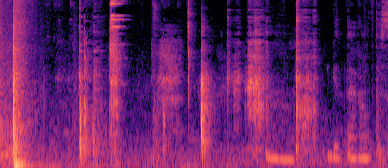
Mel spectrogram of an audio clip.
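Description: A spoon scraping and knocking food off the side of a dish at a family lasagna dinner, a handful of sharp clinks and scrapes of metal on crockery, close, with brief murmured voice in between.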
